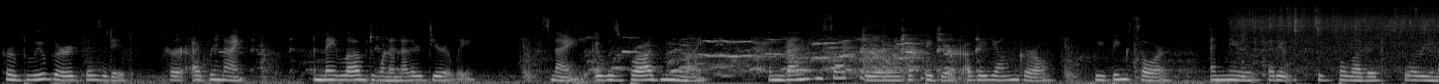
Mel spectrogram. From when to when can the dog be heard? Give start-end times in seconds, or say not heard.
0.5-9.2.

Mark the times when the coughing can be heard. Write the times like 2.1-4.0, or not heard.
1.7-4.1, 8.6-9.8.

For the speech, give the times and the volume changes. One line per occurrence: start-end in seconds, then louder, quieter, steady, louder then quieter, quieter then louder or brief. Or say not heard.
0.1-2.5 brief
3.1-14.3 steady.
